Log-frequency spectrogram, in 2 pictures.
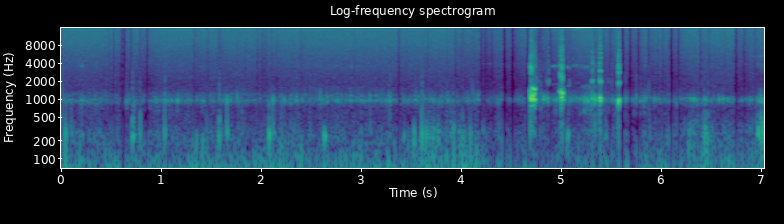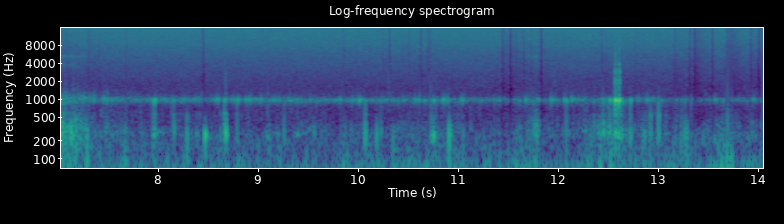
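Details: Stethoscope on own abdomen after eating Mentos and drinking cola following a fast of over 15 hours: loud continuous low gurgling and rumbling with bubbly pops and a steady hum, bowel sounds.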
